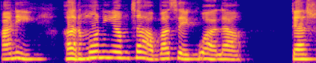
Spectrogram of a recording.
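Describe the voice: With little noise behind it, someone plainly reads a text aloud.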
